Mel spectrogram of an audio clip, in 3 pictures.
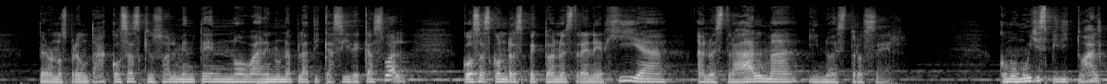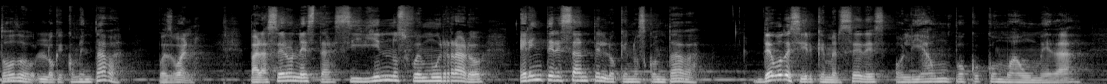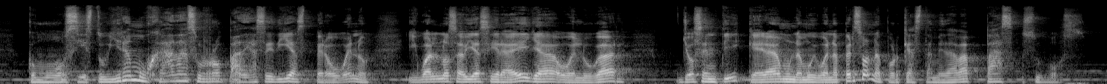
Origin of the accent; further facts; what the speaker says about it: Monterrey, Nuevo León, Mexico; Soy originaria de Monterrey. Aquí mismo completé todos mis estudios hasta graduarme de la carrera de comunicación.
